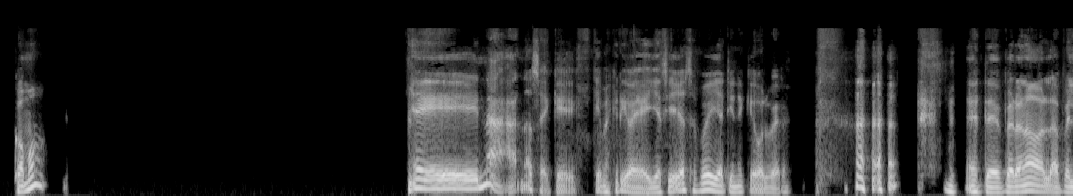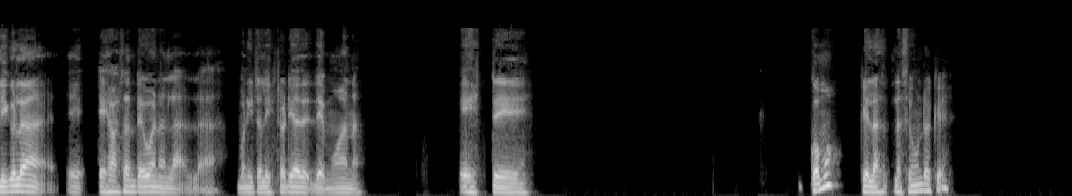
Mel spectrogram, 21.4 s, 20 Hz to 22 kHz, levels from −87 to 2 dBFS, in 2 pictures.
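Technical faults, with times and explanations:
5.33 s, underrun with held sample: the output buffer ran dry for 2 ms, and the converter froze the speech waveform at its last value, leaving a brief flat step. A couple of milliseconds of live audio were lost.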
